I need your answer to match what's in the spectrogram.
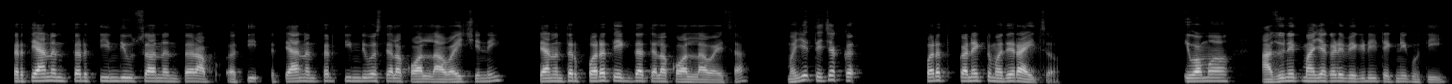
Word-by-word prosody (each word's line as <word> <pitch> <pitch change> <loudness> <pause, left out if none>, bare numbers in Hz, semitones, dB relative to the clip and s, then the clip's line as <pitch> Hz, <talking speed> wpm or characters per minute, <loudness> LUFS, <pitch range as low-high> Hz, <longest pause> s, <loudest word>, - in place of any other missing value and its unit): तर 150 - +2
त्यानंतर 165 -1 +3
3 160 -1 -3
दिवसानंतर 150 -3 0
आप 130 -2 0
ती 115 +6 -5 0.2
त्यानंतर 150 +2 -1
3 160 -1 -5
दिवस 160 0 -3
त्याला 150 -1 +2
कॉल 130 0 +4
लावायचे 120 +3 +1
नाही. 155 +6 -7 0.4
त्यानंतर 150 +2 +3
परत 175 +3 +5
एकदा 155 -1 +2
त्याला 145 -2 0
कॉल 125 -1 +4
लावायचा, 105 +1 -2 0.4
म्हणजे 135 +12 0
त्याच्या 185 +4 -1
क 175 - +1 0.7
परत 185 +3 +2
कनेक्टमध्ये 160 -2 +2
राहायचं. 110 -8 +2 1.3
किंवा 150 0 +5
मग 155 0 0 0.4
अजून 145 +7 0
एक 165 0 -1
माझ्याकडे 155 0 +2
वेगळी 145 +1 -3
टेक्निक 135 0 -6
होती, 115 -2 -9
150 Hz, 135 wpm, -24 LUFS, 135-160 Hz, 1.3 s, परत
